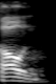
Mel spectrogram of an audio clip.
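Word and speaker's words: كون: Perhatikan kaun. Dibaca sebagai kaun.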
